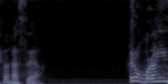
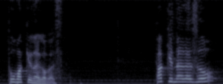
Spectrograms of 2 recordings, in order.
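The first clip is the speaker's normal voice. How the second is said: ordinary talk, nothing marked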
